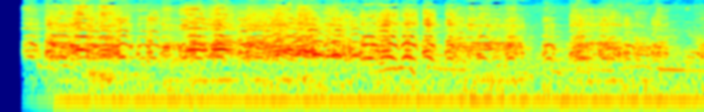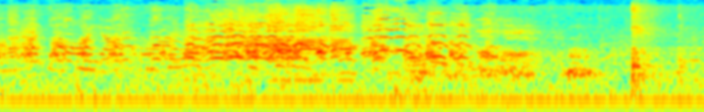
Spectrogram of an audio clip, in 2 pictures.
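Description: A flock of domestic geese honking at feeding time, many loud calls overlapping without a break and thinning out near the end.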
